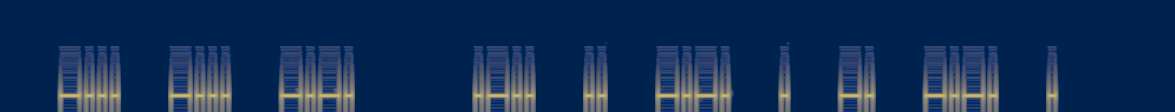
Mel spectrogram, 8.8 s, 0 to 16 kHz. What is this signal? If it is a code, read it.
Morse code, heard as a keyed tone, about 25 wpm, spaced as for 15 wpm, 550 Hz. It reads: BBC LICENCE
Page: news-headlines-in-morse-code-at-15-wpm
